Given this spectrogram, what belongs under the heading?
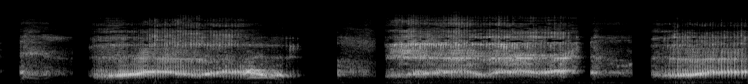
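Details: Burping: five loud, drawn-out, croaking belches in a row, some lasting about two seconds, with short pauses between.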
